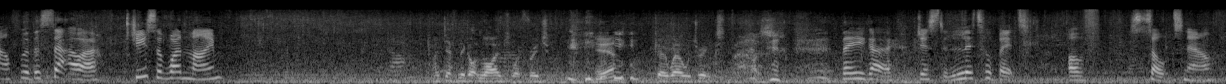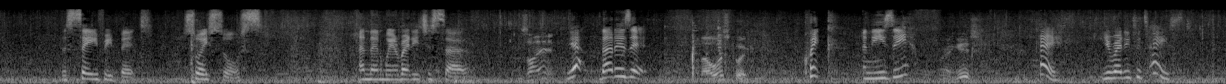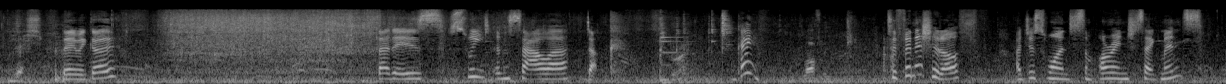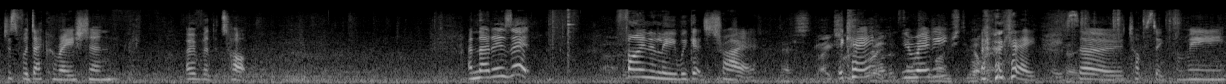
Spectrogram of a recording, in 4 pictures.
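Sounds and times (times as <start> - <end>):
food sizzling in a wok: 0.6 - 4.1, 26.1 - 29.2
stir-fry sizzling in a wok: 26.1 - 28.5.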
